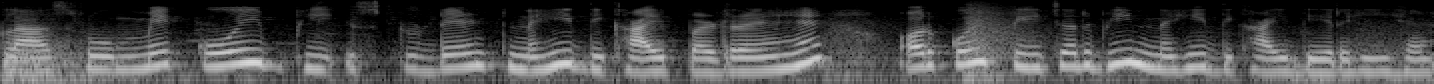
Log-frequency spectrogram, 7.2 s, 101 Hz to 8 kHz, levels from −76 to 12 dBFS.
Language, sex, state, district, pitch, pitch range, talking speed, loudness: Hindi, female, Uttar Pradesh, Muzaffarnagar, 225 Hz, 200-265 Hz, 165 wpm, -16 LUFS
